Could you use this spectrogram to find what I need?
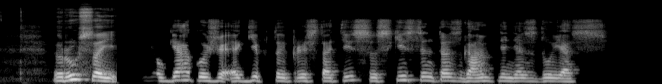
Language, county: Lithuanian, Panevėžys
